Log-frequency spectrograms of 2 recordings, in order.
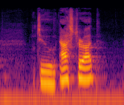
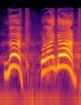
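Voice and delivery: slow, high and loud proud boast; 9 semitones higher, 8 dB louder, slower than usual. Acted. David showing off the giant's head, slow loud crowing. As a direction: hold up the prize and crow over it, drawn out.

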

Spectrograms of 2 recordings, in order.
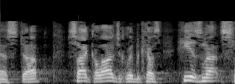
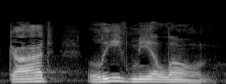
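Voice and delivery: slow weary plea; much slower than usual. Acted. Preacher voicing Job's plea.

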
